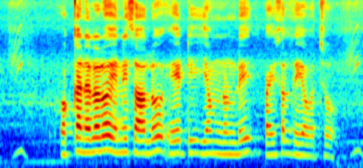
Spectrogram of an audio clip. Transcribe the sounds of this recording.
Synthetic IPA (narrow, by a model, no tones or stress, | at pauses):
okːɐnɛlɐlo̞ːe̞nːisaːɾluʔe̞ːʈiːemnuɳɖipɐjʃɐlut̪iːjɐʋɐt͡ʃːu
